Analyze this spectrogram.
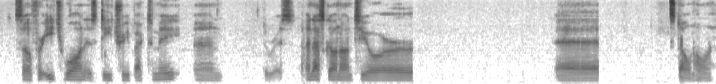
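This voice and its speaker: A man's very deep, low voice with an Irish accent, bright and sharp in tone, flat and monotone, very slow with long, frequent pauses, in a dry, close sound with no echo. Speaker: wargaming player. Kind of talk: casual chat.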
